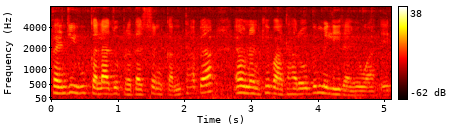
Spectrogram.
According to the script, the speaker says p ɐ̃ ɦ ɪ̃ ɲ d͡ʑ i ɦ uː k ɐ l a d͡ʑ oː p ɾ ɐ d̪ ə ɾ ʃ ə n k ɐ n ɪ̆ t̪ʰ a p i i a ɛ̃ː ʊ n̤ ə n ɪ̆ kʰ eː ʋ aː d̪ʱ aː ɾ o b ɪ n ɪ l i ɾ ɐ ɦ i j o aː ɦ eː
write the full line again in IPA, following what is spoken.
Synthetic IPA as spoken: p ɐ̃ ɦ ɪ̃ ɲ d͡ʑ i ɦ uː k ɐ l a d͡ʑ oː p ɾ ɐ d̪ ə ɾ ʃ ə n k ɐ n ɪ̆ t̪ʰ a p i j a ɛ̃ː ʊ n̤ ə n ɪ̆ kʰ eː ʋ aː d̪ʱ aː ɾ o b ɪ m ɪ l i ɾ ɐ ɦ i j o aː ɦ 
